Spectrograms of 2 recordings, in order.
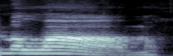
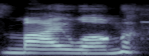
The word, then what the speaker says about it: Milam: with Ron Russell, actress, director, writer, Malam. And How do you pronounce it? Is that right? It's Milam.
